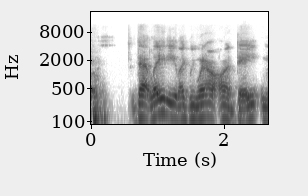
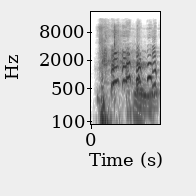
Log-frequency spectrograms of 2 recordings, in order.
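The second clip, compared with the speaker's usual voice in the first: much higher, hammed-up outraged scold; mock stern scolding; 4 dB louder, slower than usual. Man doing a mock light punishment during sex, hammed-up high scold. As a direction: play a scandalized aristocrat, overdone. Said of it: "a light punishment".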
